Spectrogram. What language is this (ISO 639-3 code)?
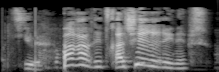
kat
